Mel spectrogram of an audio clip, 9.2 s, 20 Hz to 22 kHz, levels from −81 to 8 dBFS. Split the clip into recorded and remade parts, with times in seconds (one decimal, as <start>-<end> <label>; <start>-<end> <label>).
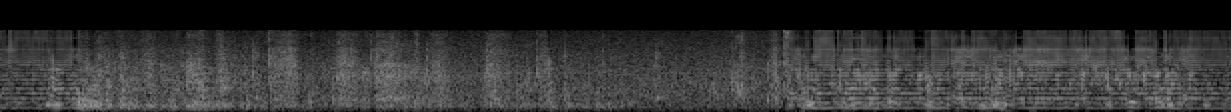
0.0-0.6 remade; 0.6-5.9 recorded; 5.9-9.2 remade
